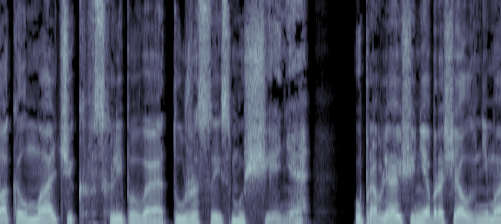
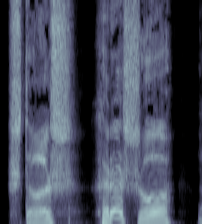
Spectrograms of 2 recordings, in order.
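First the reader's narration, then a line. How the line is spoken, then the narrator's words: Menacing. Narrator (Russian): грозно проговорил он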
